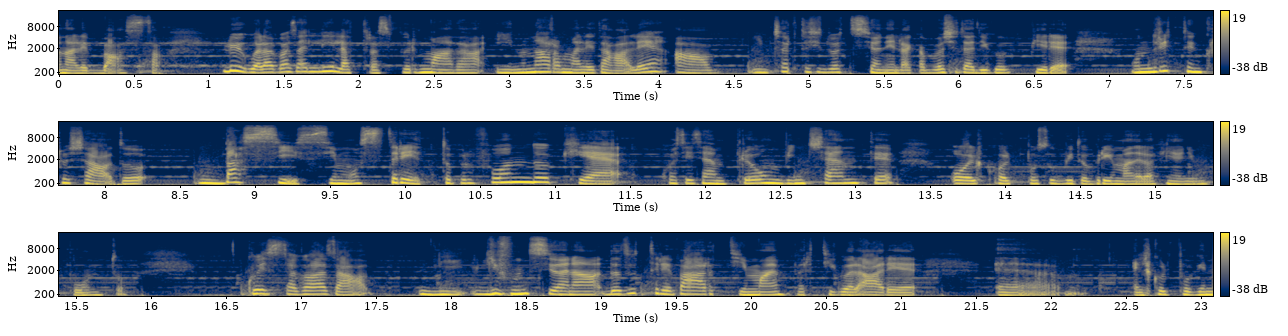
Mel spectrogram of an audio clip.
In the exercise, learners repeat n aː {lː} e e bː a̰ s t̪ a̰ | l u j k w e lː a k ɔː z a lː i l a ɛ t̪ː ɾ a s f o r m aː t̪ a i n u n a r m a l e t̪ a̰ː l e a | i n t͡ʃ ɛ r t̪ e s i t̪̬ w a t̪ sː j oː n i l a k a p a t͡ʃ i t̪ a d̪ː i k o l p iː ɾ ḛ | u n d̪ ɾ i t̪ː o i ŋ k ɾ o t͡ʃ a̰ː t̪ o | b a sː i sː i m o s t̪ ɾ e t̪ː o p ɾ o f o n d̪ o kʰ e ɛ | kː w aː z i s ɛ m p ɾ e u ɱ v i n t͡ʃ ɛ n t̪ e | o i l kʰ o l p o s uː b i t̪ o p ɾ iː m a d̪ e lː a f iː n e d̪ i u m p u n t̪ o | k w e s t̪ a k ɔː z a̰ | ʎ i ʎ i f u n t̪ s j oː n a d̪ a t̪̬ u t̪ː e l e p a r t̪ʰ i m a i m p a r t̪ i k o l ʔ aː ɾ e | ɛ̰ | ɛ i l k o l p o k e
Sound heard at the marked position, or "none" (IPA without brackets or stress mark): l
